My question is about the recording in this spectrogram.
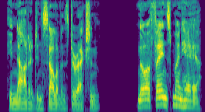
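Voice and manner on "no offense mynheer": put-on higher-pitched German-accented voice. A narrator's reading. Stranger tells Delilah of his rescue, German accent. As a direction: state it with a firm German accent. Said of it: "he stated with a German accent".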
